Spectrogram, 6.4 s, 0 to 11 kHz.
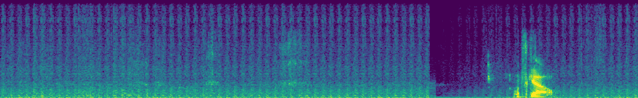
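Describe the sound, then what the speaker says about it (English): Glitched gunfire loops without pause in Rainbow Six Vegas 2, a steady rattling bed of repeated shots that cuts out briefly before a short voice and a sharp burst near the end. "The sounds of the shooting of the guns keep happening, and I don't know why."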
